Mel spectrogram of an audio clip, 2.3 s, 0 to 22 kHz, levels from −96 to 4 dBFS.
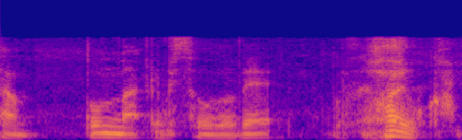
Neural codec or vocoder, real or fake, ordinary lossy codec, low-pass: codec, 16 kHz, 4 kbps, FreqCodec, larger model; fake; none; 7.2 kHz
